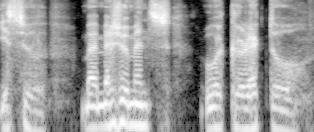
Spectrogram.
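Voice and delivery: exaggerated, put-on Chinese accent. Improvising as Sonic's extra doctor in a comedy story, exaggerated Chinese accent. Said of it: "these are big words for me to try to do this voice in".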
